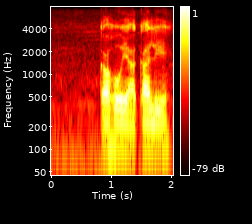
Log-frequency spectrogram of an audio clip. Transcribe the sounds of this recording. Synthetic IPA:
kʼaɦʊjakʼalɪ

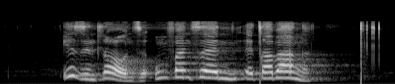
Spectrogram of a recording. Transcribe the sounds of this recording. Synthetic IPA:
izint͡ɬʼɔnd͡zʱɛʔum̩fant͡sʼeniɛǀaɓaːŋa

